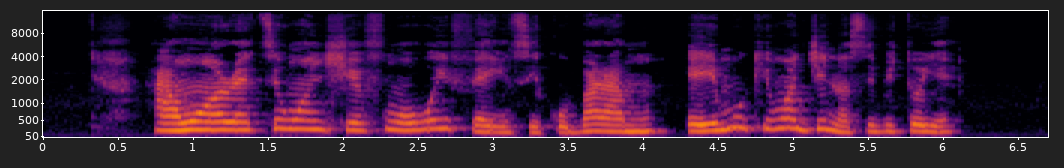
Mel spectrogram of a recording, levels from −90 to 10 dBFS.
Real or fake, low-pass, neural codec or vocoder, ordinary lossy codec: fake; 14.4 kHz; vocoder, 44.1 kHz, 128 mel bands every 256 samples, BigVGAN v2; none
